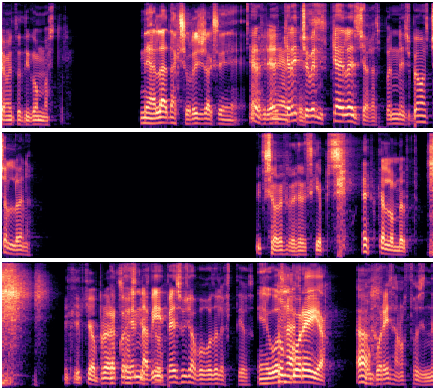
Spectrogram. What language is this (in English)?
Greek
